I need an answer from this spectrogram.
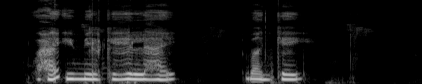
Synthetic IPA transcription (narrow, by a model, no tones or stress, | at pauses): wɑħɑːʔimɛːlkʰɐɦɛlɐɦɛj | mɐŋkʰɛj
